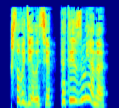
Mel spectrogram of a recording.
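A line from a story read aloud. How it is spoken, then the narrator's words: Shrieking while struggling. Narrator (Russian): визжала Айвриан, пытаясь вырваться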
